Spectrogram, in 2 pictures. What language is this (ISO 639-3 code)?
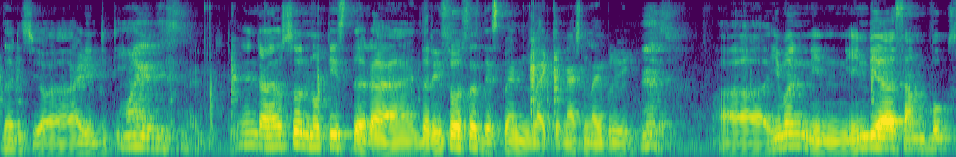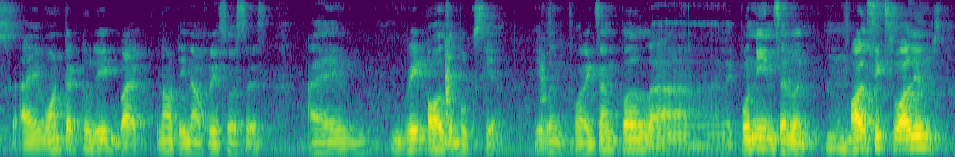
eng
